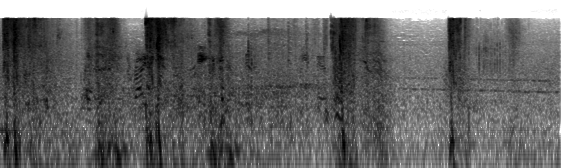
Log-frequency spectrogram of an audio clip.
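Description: Air whooshes past in loud bursts during fast swings through the air.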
